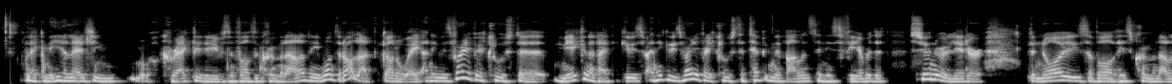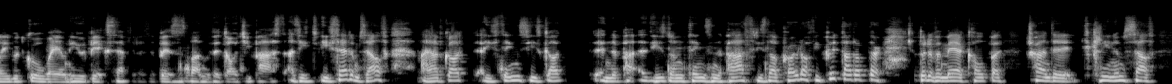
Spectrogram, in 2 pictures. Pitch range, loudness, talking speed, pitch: 140-180 Hz, -15 LUFS, 285 wpm, 160 Hz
